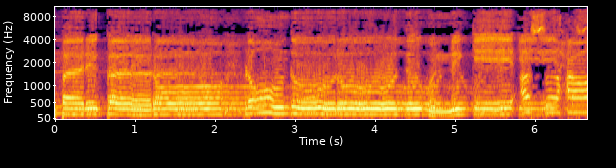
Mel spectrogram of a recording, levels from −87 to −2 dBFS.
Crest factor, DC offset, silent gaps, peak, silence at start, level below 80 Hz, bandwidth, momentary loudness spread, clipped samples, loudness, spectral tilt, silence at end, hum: 8 dB; under 0.1%; none; 0 dBFS; 0 s; -40 dBFS; 10 kHz; 3 LU; 0.2%; -8 LUFS; -5 dB/octave; 0 s; none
